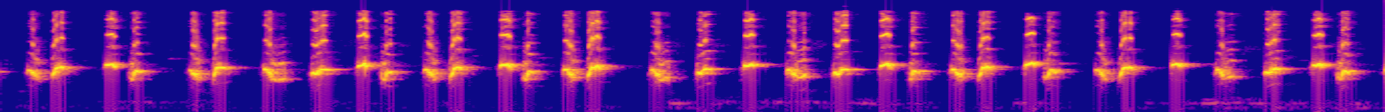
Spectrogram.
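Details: Lively Sooty-headed bulbul song meant to draw other birds into singing: rapid, steady chain of short whistled notes, paired low-dipping and higher rising tones, repeated without pause for seven seconds.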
